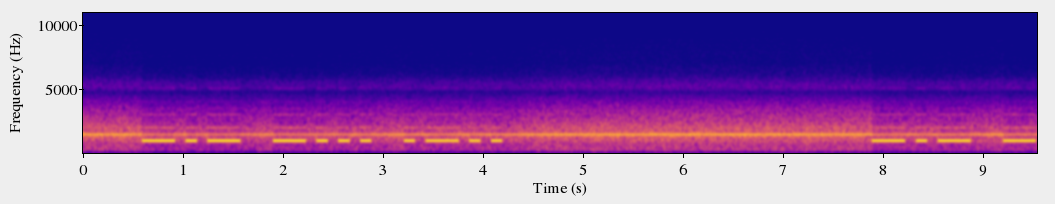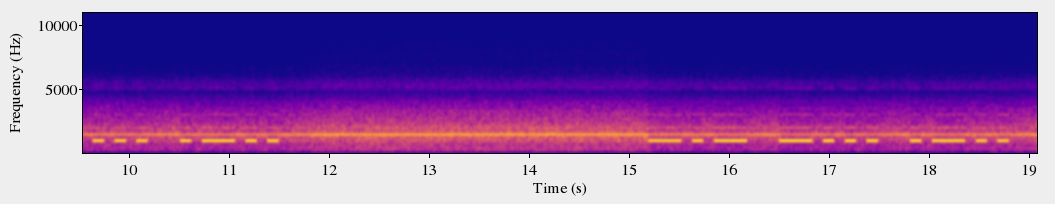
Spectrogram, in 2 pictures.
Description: Morse code, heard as a keyed tone, machine-sent, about 11 wpm, 1020 Hz, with radio static and a steady whistle near 1500 Hz. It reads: KBL KBL KBL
